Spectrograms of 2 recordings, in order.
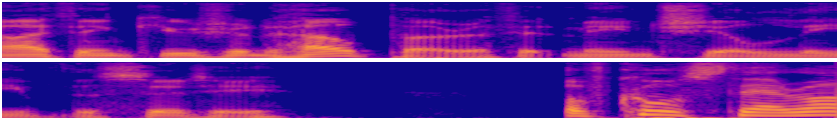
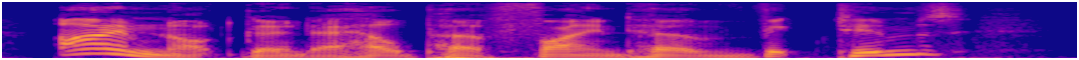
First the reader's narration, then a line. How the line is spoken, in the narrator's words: Graham said in an affronted voice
